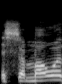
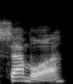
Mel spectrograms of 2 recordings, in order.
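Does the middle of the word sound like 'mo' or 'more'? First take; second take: more; mo. First: The middle syllable sounds like the word 'more'. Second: The middle syllable is said as plain 'mo'. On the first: It makes a pun on a familiar saying. "I like to say Samoa the Merrier" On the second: This is the locally used pronunciation. "which I guess is the proper pronunciation"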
